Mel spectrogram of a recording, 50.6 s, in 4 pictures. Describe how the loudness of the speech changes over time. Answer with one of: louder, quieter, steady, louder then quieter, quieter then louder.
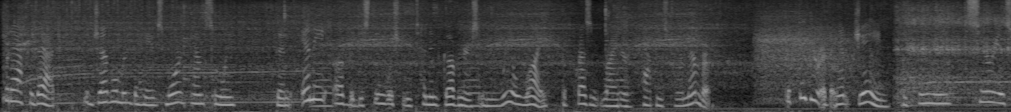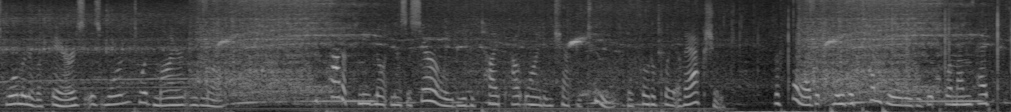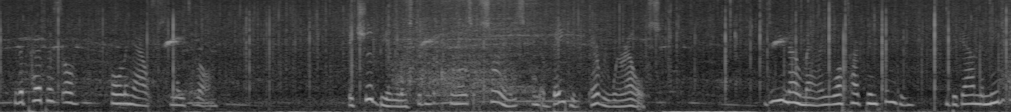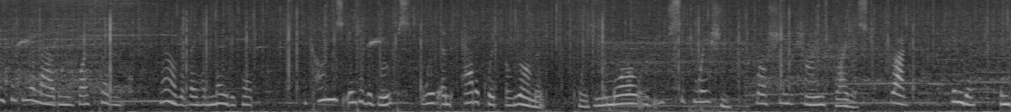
steady.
